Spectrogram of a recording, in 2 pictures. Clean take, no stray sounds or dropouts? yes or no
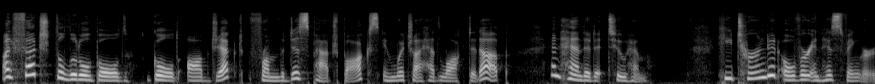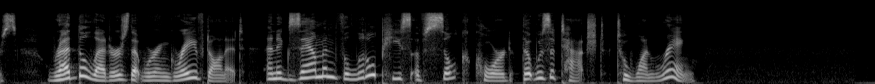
yes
